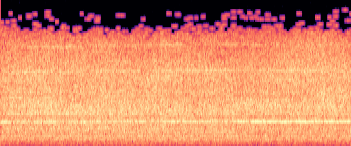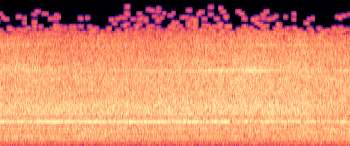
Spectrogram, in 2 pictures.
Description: Aircraft engine idling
